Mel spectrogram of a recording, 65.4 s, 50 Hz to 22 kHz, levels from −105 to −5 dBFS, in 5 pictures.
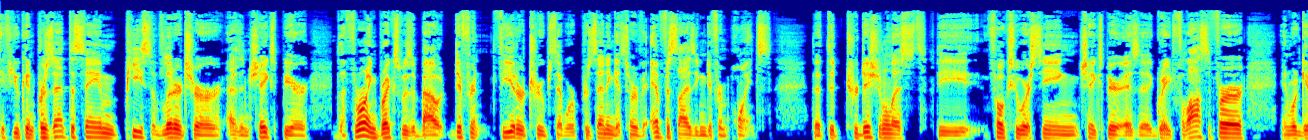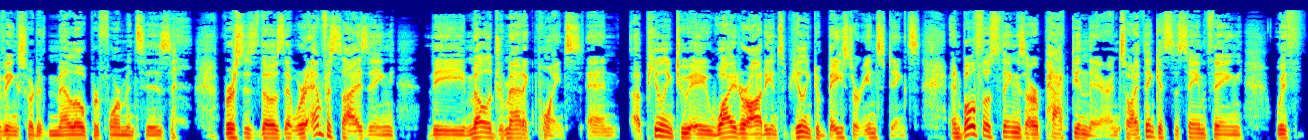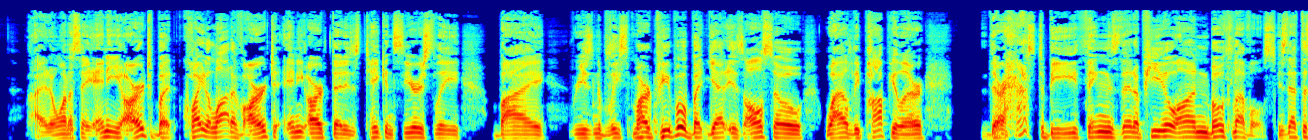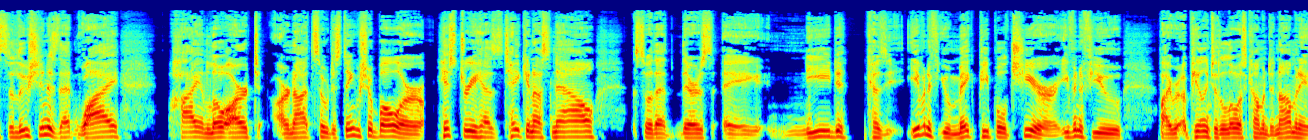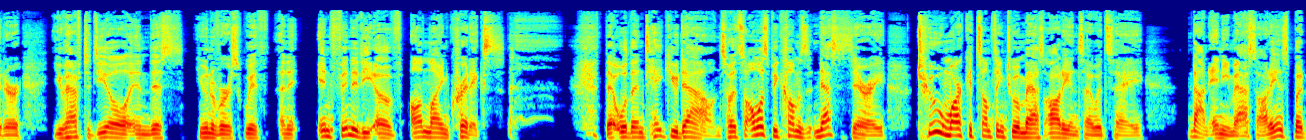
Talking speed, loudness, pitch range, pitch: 190 wpm, -19 LUFS, 115-145 Hz, 130 Hz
